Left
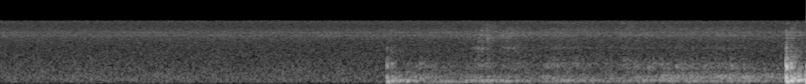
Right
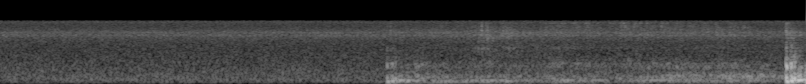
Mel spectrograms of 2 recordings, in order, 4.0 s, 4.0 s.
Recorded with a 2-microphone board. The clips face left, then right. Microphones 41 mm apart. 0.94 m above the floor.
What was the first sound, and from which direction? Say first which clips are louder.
Writing: left 2 dB; 20° left (ahead or behind).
